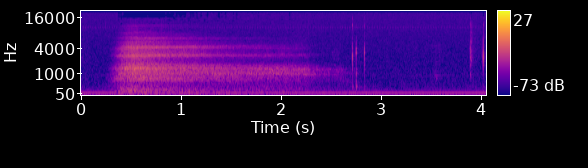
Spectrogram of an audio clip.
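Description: A single long, breathy exhale during a breathing exercise, starting strong and slowly fading over about two seconds, followed by a few faint clicks against a low steady hum.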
